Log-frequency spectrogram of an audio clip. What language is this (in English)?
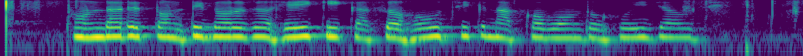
Odia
